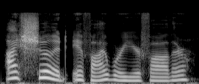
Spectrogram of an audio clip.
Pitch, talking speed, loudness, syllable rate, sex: 210 Hz, 210 wpm, -16 LUFS, 5.0 syllables/s, female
